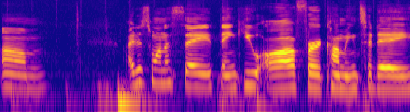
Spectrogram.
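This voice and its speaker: Music plays behind a woman speaking at a medium pitch and a fairly slow pace. Her voice is shaky, with fairly even intonation. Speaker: nursing graduate. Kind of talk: graduation speech. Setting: ceremony stage with audience. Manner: shaky, emotional.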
